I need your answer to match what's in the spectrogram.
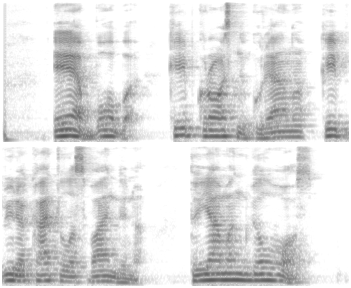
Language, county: Lithuanian, Vilnius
